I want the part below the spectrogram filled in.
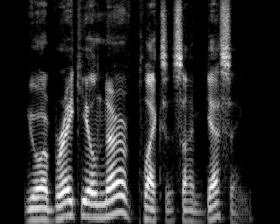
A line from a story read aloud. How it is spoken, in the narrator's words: Quoth said dryly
